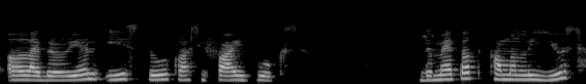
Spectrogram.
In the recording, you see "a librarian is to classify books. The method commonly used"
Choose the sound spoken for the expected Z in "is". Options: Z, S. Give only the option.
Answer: S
